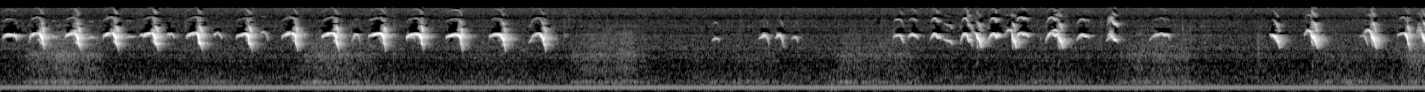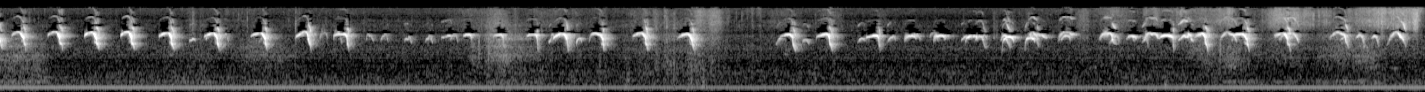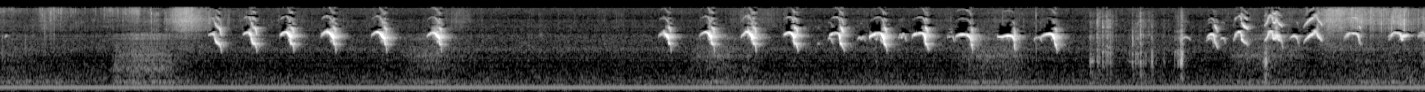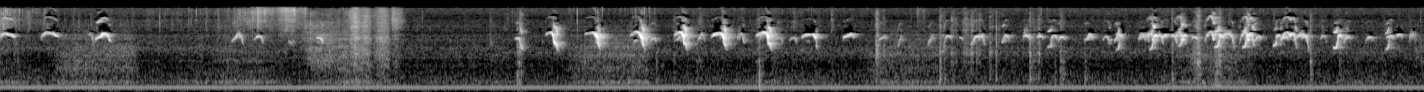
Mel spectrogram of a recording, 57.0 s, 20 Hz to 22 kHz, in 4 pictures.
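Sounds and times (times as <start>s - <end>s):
chicks peeping: 0.0s - 6.3s, 7.0s - 12.0s, 12.6s - 33.1s, 35.0s - 46.8s, 47.6s - 56.9s
steady low hum: 0.0s - 56.9s.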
